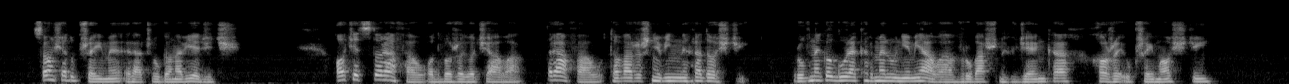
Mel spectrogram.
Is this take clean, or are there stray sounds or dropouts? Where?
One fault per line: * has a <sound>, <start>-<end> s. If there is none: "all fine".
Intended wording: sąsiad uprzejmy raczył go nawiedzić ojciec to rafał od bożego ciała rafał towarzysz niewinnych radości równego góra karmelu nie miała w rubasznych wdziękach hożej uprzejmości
all fine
